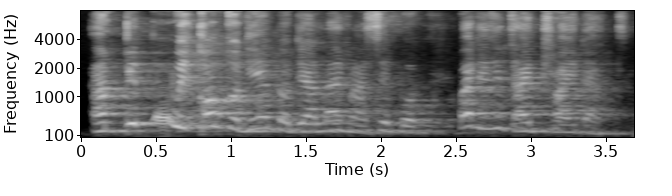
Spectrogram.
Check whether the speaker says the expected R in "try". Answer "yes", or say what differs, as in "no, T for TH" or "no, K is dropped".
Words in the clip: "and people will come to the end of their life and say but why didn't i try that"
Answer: yes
